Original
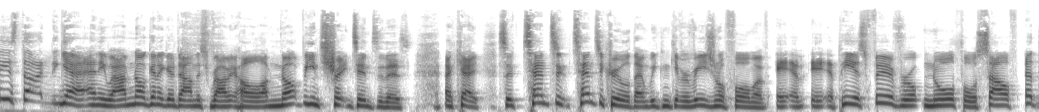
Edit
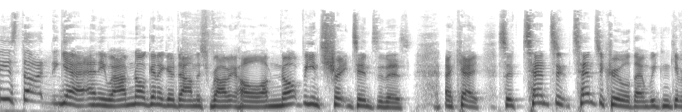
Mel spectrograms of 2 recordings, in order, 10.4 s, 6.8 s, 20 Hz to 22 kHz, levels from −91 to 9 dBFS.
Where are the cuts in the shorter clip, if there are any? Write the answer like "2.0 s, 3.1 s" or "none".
none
